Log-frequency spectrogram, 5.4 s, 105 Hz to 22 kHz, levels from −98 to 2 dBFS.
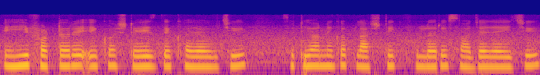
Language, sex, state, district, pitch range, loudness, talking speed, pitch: Odia, female, Odisha, Malkangiri, 195-210 Hz, -19 LUFS, 120 wpm, 205 Hz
